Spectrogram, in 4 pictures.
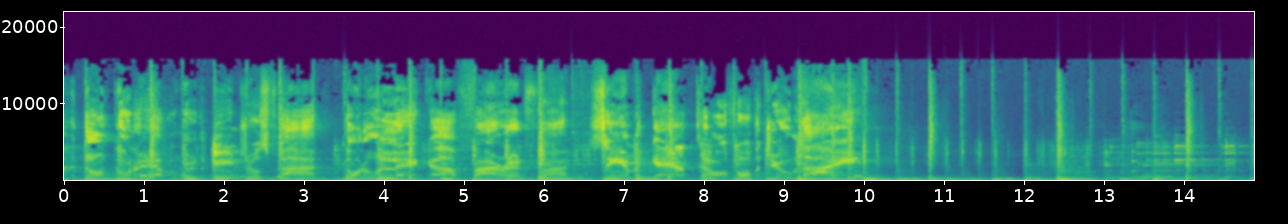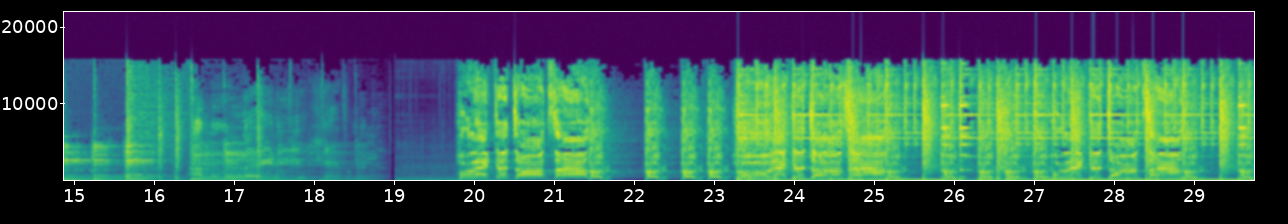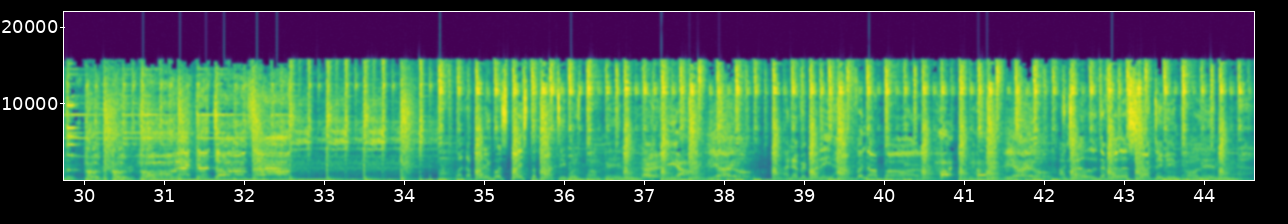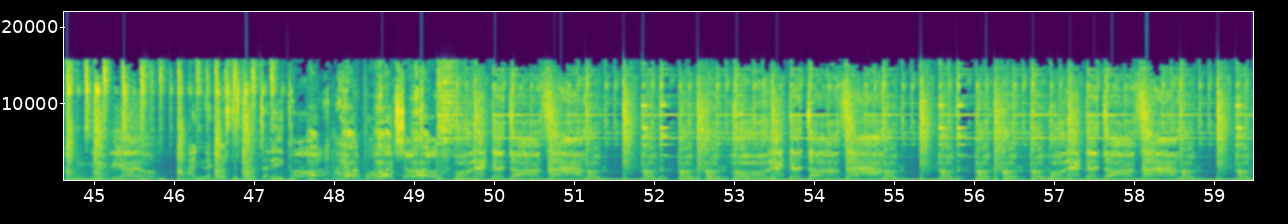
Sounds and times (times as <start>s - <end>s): Steel guitar, slide guitar: 12.6s - 17.8s.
